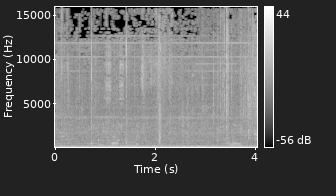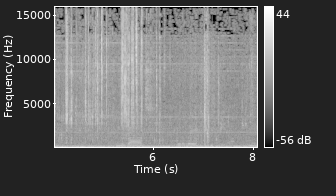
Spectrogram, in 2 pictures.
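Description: Steady low drone inside an airliner cabin, with other passengers' voices faintly in the background and a few clicks.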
